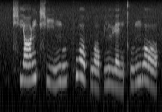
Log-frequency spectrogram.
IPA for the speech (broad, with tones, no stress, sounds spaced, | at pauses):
t͡ɕʰ j ɑ˧˥ ŋ t͡ɕʰ i˨˩ n̪ u˧˥ pʰ w ɔ˥˩ p w ɔ˨˩ p y˦ n l ɥ ɛ˨˩ n kʰ u˧˥ n̪ w ɔ˥˩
